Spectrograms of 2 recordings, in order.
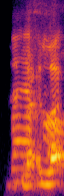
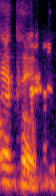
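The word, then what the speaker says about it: לאכול: Le'echol. Le'eko. Le'eko. Le'ekol. Yeah, it's 3 syllables. Le'echol. Le'eko. Le'eko. Not ko. Is it ho rather than ko?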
